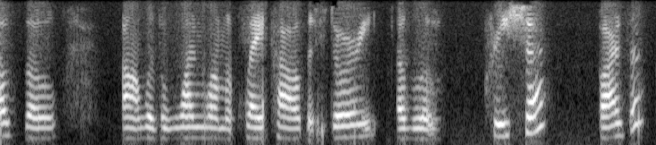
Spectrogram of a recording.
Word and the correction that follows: Lucretia Borgia: Did I pronounce it right? – Lucretia Borgia, yes.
